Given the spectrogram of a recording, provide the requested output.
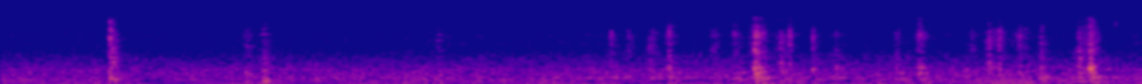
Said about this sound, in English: Just typing there for a minute. Just bear with me.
